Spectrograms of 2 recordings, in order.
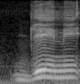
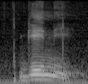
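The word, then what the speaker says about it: Gini: about what we call guinea index okay it all depends on how you pronounce it maybe genie index i'm not an english scholar genie index or guinea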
